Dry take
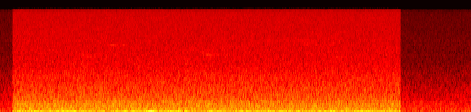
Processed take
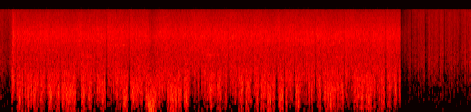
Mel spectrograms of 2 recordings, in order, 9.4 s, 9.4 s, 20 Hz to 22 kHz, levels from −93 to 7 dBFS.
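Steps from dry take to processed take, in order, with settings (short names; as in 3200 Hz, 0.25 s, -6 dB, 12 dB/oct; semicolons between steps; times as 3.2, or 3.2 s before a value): spectral gate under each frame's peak -30 dB weak; dynamic EQ 6100 Hz, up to +8 dB, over -59 dBFS, Q 0.98; compressor 6:1, threshold -51 dBFS, peak gain reduction 19.5 dB; gain +10.5 dB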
